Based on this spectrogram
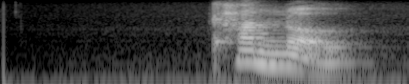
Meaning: centre, middle
- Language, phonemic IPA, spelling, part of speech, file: Welsh, /ˈkanɔl/, canol, noun, Cy-canol.ogg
